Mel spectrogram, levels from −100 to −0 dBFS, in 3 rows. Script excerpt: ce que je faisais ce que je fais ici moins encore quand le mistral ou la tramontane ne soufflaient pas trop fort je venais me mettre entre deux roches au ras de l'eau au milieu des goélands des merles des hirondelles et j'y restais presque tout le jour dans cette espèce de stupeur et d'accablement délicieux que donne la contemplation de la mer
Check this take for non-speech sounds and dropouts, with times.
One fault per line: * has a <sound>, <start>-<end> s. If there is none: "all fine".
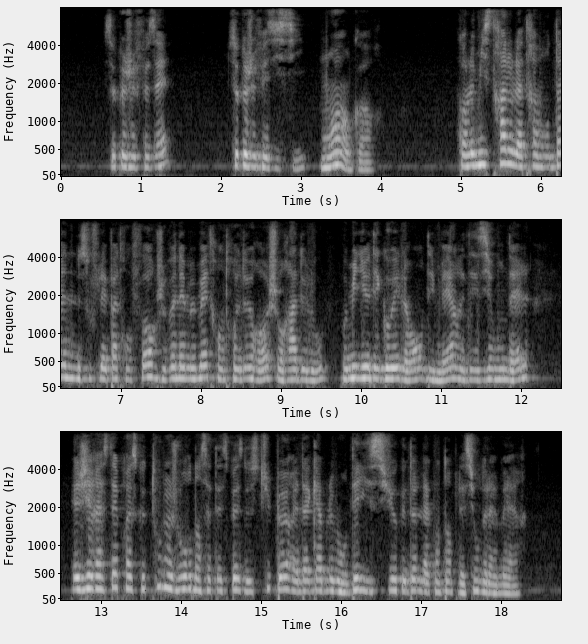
all fine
